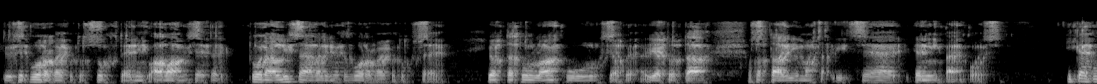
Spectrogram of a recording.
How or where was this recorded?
video call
